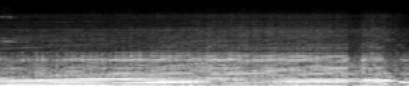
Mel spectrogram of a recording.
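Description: Sport motorcycle engine accelerating hard, its pitch rising steadily as the bike picks up speed. Near the end the pitch wobbles and drops briefly, as at a gear change, over steady wind rumble.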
